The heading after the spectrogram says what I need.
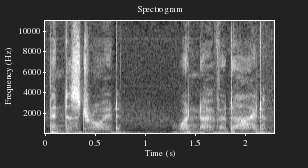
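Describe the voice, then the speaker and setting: In a breathy, fully unvoiced whisper, a male ASMR host tells a story in short, halting phrases. His tone is sharp, with no echo at all.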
